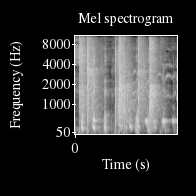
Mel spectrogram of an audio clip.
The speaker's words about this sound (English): That's worthy of just 2 claps. Hang on just a second. Thank you. Thank you. Yeah. Unbeknownst to us. They're still clapping. They are.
